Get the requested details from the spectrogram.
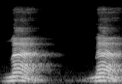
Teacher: dia kena ada suara di hidung tu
